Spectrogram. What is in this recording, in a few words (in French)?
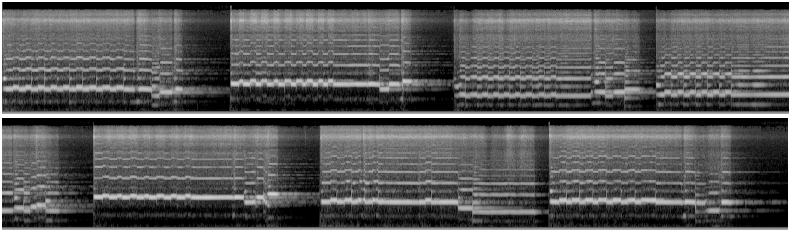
flute traversiere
